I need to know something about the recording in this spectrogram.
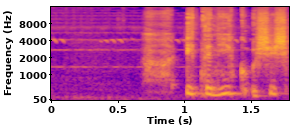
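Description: A young woman cries out in distress nearby.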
